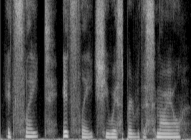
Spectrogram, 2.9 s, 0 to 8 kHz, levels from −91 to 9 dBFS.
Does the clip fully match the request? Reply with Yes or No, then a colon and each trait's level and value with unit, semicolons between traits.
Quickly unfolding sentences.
No: average, 190 wpm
